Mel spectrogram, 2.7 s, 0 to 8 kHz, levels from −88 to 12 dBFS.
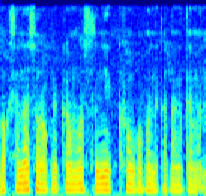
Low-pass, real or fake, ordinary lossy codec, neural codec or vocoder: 7.2 kHz; fake; none; vocoder, 22.05 kHz, 80 mel bands, WaveNeXt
